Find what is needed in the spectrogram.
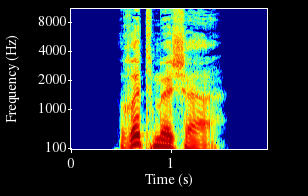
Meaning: inflection of rhythmisch: 1. strong/mixed nominative masculine singular 2. strong genitive/dative feminine singular 3. strong genitive plural
- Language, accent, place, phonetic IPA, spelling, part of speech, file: German, Germany, Berlin, [ˈʁʏtmɪʃɐ], rhythmischer, adjective, De-rhythmischer.ogg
